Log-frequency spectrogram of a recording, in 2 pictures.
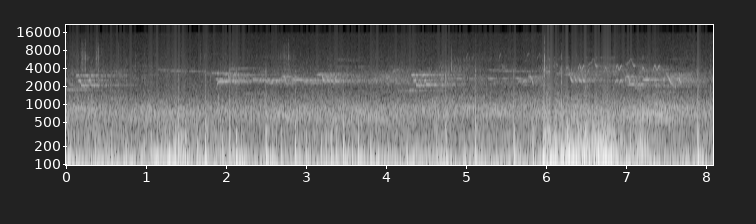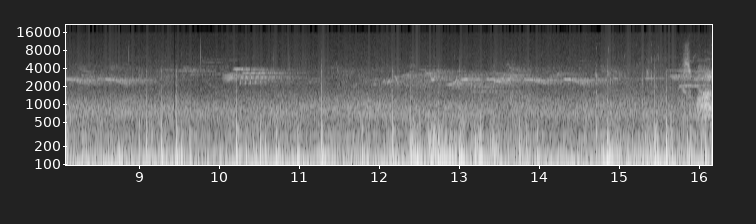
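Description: Songbirds singing short, repeated chirping phrases over a heavy, uneven low rumble, which swells loudest about six seconds in.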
